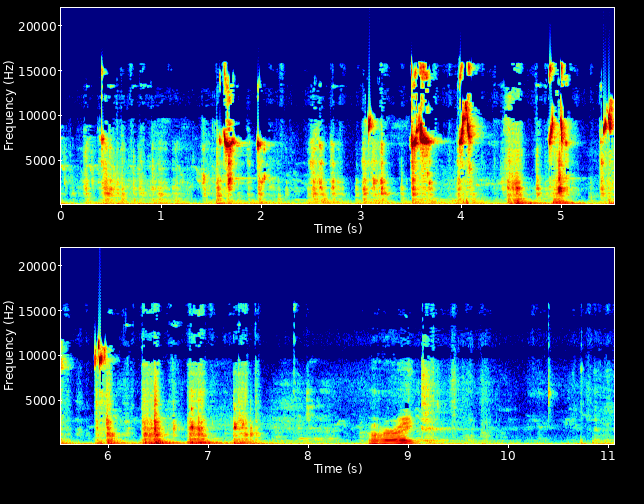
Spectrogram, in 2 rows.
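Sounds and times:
nut squeaking on bolt: 0:00.0 - 0:06.4.

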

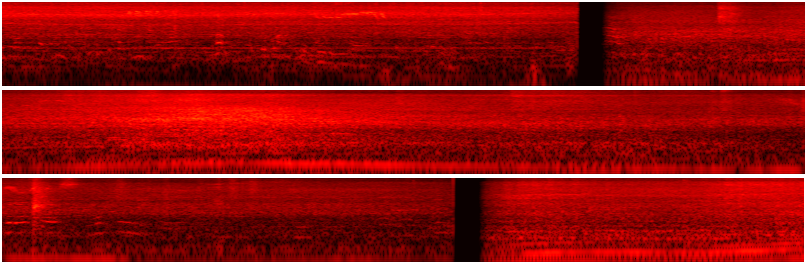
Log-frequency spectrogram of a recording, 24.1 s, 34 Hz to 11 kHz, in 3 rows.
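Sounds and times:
vehicle passing by: 0:06.3 - 0:16.0, 0:20.8 - 0:24.0.

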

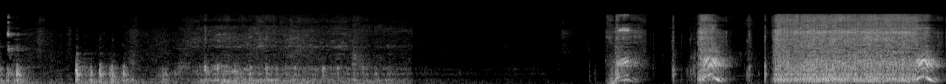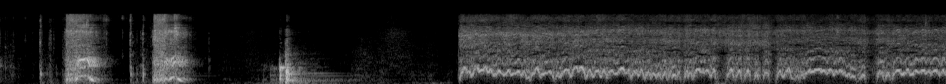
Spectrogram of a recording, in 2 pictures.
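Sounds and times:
impact wrench whirring: 0:06.0 - 0:11.4, 0:14.0 - 0:18.9.

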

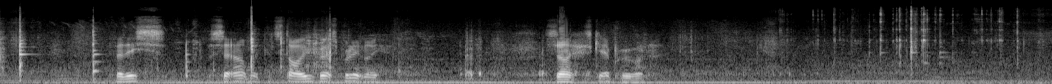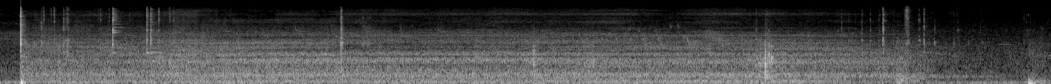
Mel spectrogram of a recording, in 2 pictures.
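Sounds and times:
gas burner hissing: 0:07.8 - 0:20.8
stove igniter clicks: 0:08.8 - 0:20.4.

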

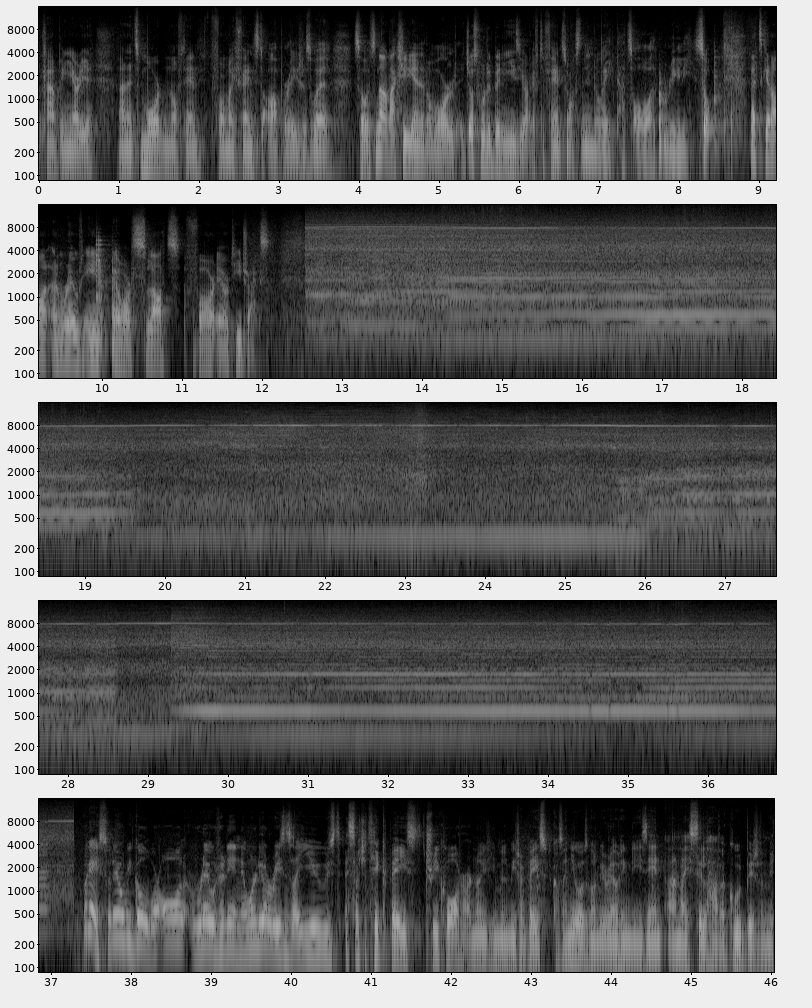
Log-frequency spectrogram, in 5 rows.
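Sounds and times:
router whining: 0:12.5 - 0:37.3.

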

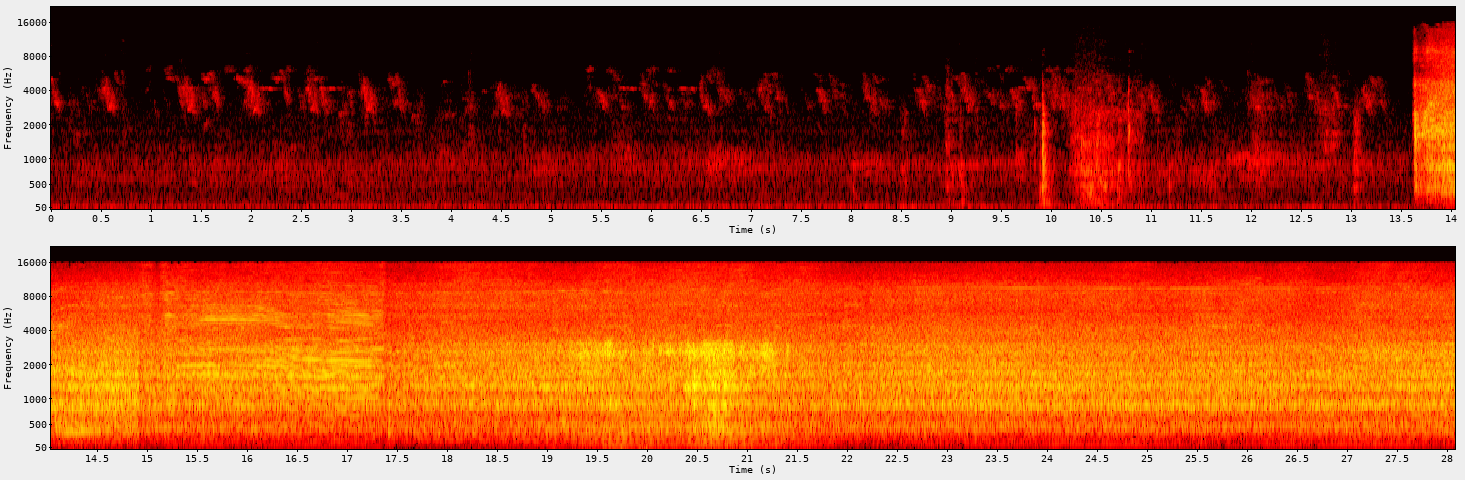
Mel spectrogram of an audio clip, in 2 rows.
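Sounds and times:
handheld power tool running: 0:13.6 - 0:28.0.

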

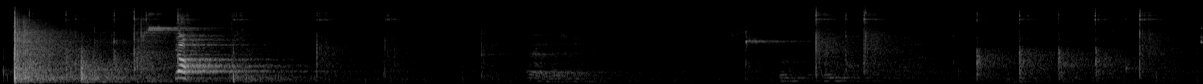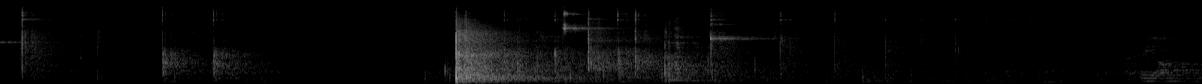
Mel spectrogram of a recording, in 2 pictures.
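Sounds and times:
ball pinging off bats and table: 0:00.1 - 0:05.0, 0:09.6 - 0:12.7, 0:13.6 - 0:14.8, 0:16.5 - 0:23.0
shoes squeaking on floor: 0:01.0 - 0:02.9, 0:07.1 - 0:08.1, 0:11.9 - 0:13.2, 0:17.4 - 0:19.9
table tennis ball clicking: 0:17.1 - 0:23.1.

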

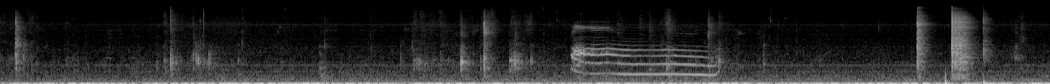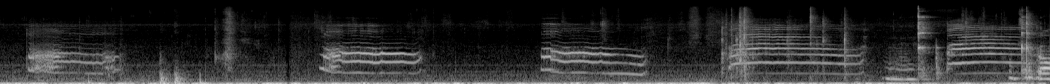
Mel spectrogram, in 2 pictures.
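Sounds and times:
cats meowing: 0:05.7 - 0:07.4, 0:10.8 - 0:11.8, 0:13.6 - 0:14.9, 0:15.9 - 0:17.1, 0:17.7 - 0:21.0.

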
